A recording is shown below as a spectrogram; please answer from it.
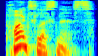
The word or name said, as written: pointlessness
